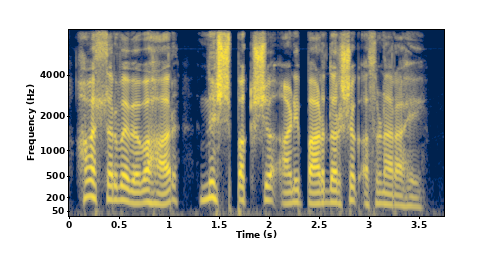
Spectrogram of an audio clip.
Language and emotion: Marathi, neutral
